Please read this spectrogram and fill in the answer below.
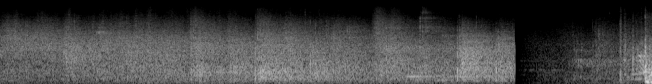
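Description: Unprocessed live sound from a handheld camera's microphone: a loud, steady hiss-like noise with a few scattered thumps and taps. It cuts off abruptly about five seconds in, and a quieter noise rises after it.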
